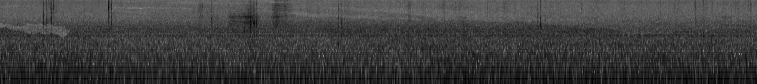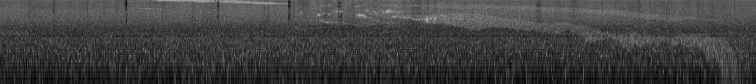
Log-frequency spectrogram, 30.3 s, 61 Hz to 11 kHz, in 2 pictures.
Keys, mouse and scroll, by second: 4.1 middle click, 6.1 middle click, 10.0 middle click, 14.1 shift+middle click, 17.4 middle click, 25.8 middle click, 27.5 middle click, 28.3 middle click.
